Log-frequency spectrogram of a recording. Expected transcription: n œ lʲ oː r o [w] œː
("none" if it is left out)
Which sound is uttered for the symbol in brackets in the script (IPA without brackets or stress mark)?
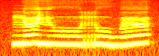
w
